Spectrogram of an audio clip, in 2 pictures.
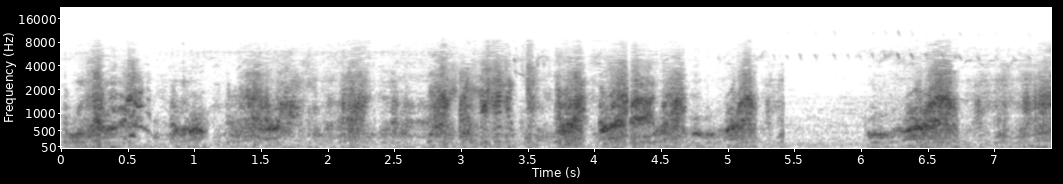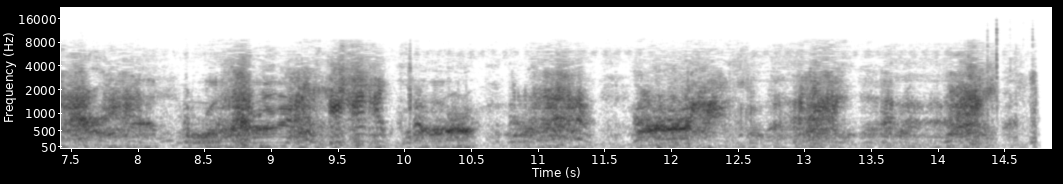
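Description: Two dogs fighting, vocalising in a rapid run of loud growls and snarls. There is a short break about five seconds in.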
